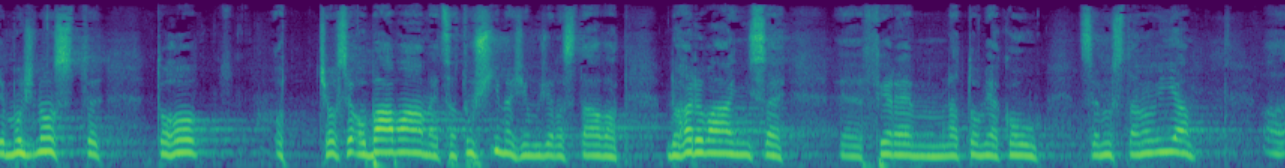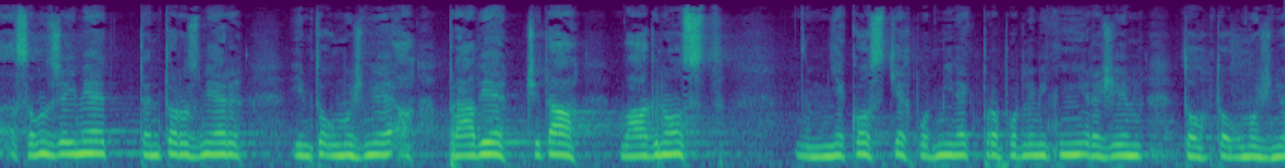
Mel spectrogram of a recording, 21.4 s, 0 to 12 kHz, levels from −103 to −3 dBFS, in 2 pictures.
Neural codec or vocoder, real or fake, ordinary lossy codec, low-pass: none; real; MP3, 48 kbps; 10.8 kHz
